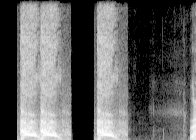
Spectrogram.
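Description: A Boston Terrier gives gruff, throaty barks, a quick pair and then a single one, each dropping in pitch.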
